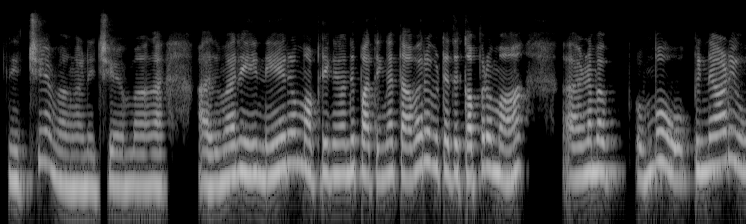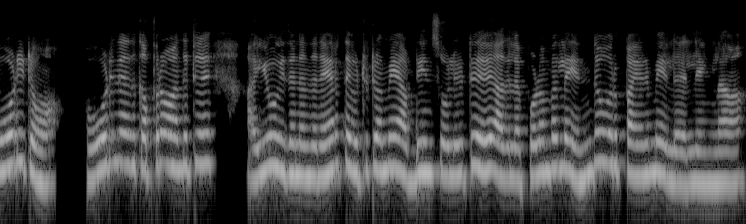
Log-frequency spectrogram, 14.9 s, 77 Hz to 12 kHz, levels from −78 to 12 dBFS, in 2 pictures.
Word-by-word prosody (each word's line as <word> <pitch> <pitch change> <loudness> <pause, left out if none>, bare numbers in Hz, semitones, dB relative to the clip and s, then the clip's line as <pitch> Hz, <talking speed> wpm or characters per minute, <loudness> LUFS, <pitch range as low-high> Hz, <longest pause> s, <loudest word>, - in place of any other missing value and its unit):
நிச்சயமாங்க. 200 -2 -2
நிச்சயமாங்க. 185 +1 -2 0.5
அது 190 0 +1
மாதிரி 230 +3 +4 0.2
நேரம் 275 +5 +2
அப்படிங்கறது 235 +2 +1
பாத்தீங்கன்னா, 230 +1 +1
தவறிவிட்டதக்கு 250 -2 +2
அப்புறமா, 240 -2 +2 0.6
அ - - 0 0.2
நம்ம 250 +1 +5 0.4
ரொம்ப 240 +8 0 0.4
பின்னாடி 285 +5 +3 0.2
ஓடிட்டோம். 265 -10 0 0.5
ஓடினதுக்கு 285 0 -1
அப்புறம் 285 +2 -1
வந்துட்டு, 275 +2 -2 0.5
"ஐயோ! 245 +7 0
இது 235 0 -1
அந்த 225 0 -2
நேரத்தை 275 +3 0
விட்டுட்டோமே!" 260 +2 -1
அப்படின்னு 240 +3 0
சொல்லிட்டு 235 +4 -2 0.2
அதுல 220 -1 -3
புலம்பறதுல 255 +3 -1
எந்த 240 +6 -2
ஒரு 285 -1 -2
பயனுமே 240 +1 0
இல்ல 200 -1 -2
இல்லைங்களா? 195 0 -2
240 Hz, 125 wpm, -21 LUFS, 220-275 Hz, 0.6 s, நம்ம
